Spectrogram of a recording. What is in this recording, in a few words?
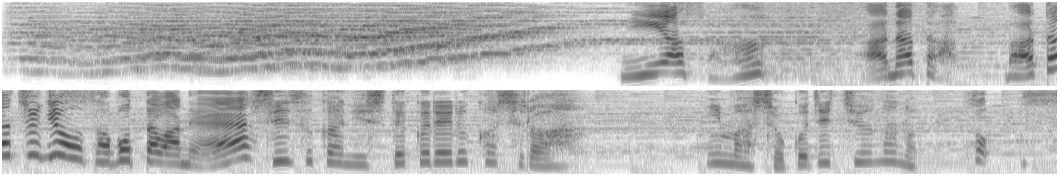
Voice Drama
